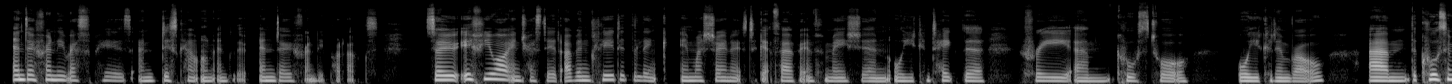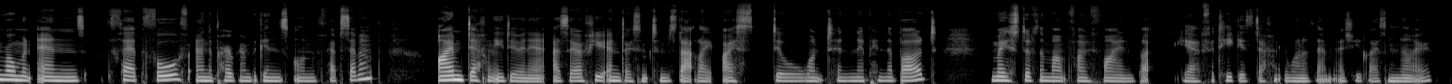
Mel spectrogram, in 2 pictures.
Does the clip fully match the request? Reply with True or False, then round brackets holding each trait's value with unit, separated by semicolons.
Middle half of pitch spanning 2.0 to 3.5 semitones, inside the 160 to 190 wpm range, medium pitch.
True (3.0 semitones; 185 wpm; 170 Hz)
